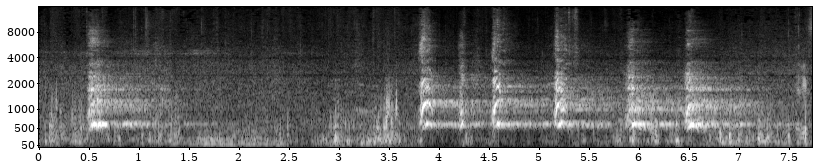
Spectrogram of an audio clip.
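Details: Series of sharp, ringing barks, one early then six or seven in a run roughly every 0.7 seconds, with a trainer's voice between; AmStaff female Venus and Staffordshire Bull Terrier male Zeus training in Genoa.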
